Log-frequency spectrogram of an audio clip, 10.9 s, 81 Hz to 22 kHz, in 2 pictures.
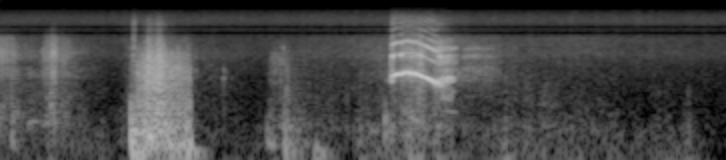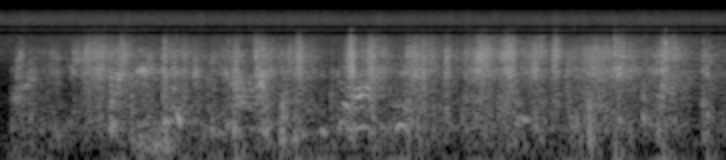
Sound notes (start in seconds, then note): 1.1 gun firing; 2.9 Mary screams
